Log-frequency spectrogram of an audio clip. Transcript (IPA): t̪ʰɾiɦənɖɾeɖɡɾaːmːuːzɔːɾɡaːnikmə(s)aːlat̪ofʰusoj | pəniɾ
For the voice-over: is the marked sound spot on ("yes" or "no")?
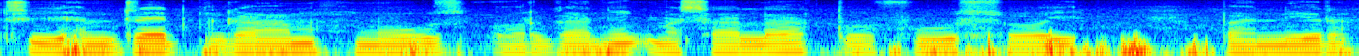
yes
